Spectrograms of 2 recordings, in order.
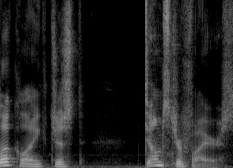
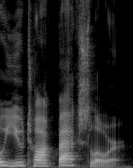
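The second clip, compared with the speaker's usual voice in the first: slow down on "you talk back slower"; "you talk back slower" drawn out, unhurried; 3 semitones higher than usual. Shown as a demonstration. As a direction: stretch out "slower" to show a slow talker. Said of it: "talking to you slow".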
